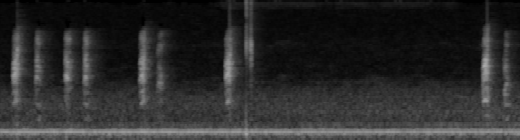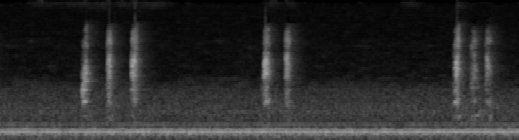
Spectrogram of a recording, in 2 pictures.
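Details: House cat vocalising during play, a long series of brief clipped chirps, often in pairs or triplets, spaced a second or two apart against a steady low background hum.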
